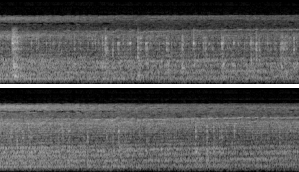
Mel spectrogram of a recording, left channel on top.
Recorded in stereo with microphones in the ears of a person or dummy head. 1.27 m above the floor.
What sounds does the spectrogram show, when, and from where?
0.0 s a drone: 25° right (ahead or behind); by 3.0 s 10° right (ahead or behind)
